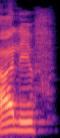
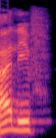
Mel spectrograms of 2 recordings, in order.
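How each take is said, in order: The two takes are said the same way.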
